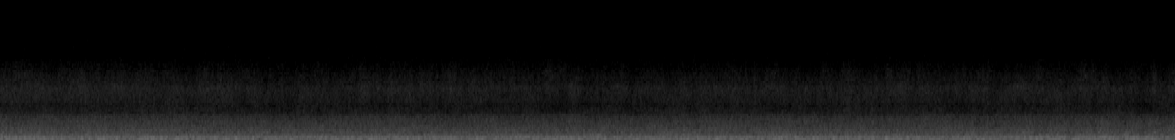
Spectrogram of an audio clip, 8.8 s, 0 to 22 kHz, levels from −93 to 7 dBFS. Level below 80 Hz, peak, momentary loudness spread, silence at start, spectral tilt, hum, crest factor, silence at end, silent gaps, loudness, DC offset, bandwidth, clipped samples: -78 dBFS; -42 dBFS; 1 LU; 0 s; -4.5 dB/octave; none; 14 dB; 0 s; none; -56 LUFS; under 0.1%; 16 kHz; under 0.1%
